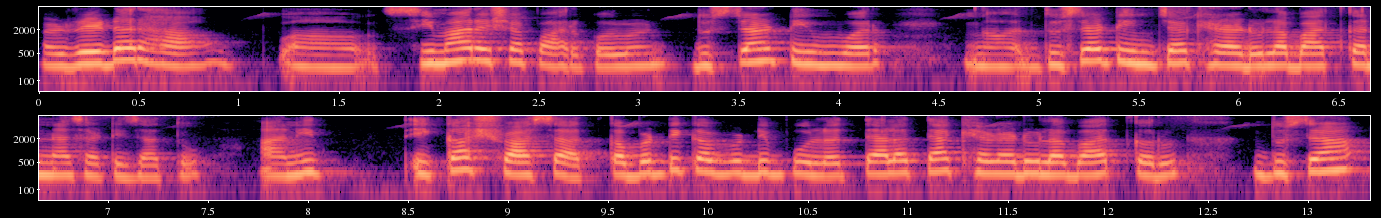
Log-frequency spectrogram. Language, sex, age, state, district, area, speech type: Marathi, female, 18-30, Maharashtra, Amravati, rural, spontaneous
